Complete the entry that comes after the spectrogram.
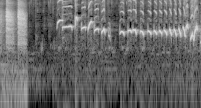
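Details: Spotted 'trotol' white-rumped shama kretekan used as a lure to provoke rival shamas: two harsh rasping bursts, a pause, then bright varied whistled phrases and a long even run of rapid chattering notes that rises at the end.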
